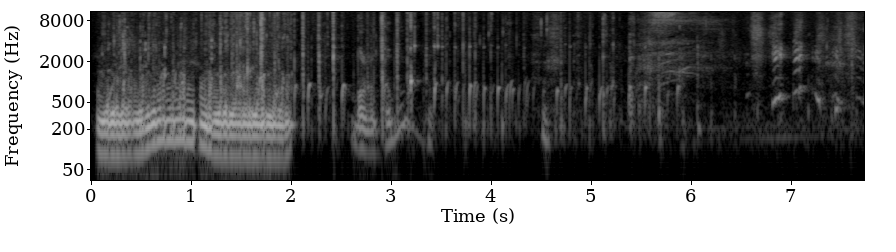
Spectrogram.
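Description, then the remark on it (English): A child's voice imitates a fish with a loud, wavering gargle, then sputters into a run of quick bubbly pops and plops that trail off softer, ending in faint giggly sounds. “Wow, you have great fish noises”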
